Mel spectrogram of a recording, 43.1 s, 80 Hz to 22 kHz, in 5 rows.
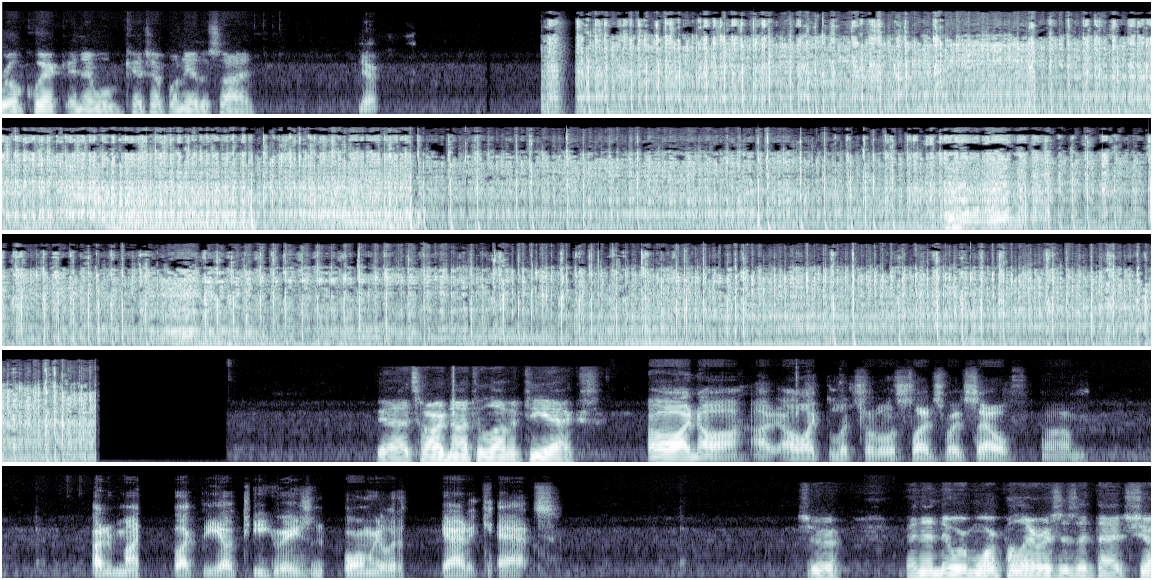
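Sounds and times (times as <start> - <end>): snowmobile engine running: 4.1 - 26.6.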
